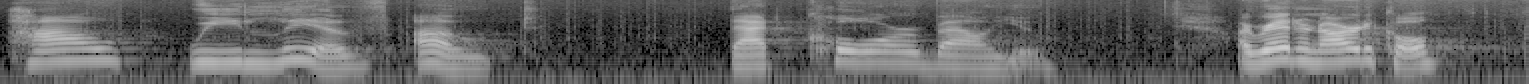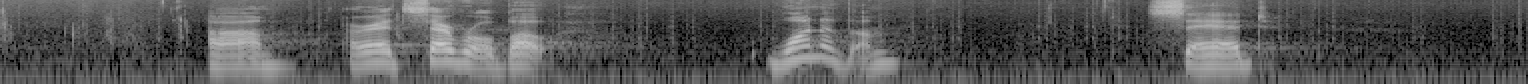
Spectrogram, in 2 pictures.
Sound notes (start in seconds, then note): none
